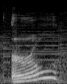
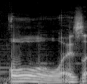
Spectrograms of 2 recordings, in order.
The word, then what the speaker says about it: oil: My mom, she doesn't really say Earl, but she'll hit you with an ol. Ol is like the more common way that I hear it down here.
